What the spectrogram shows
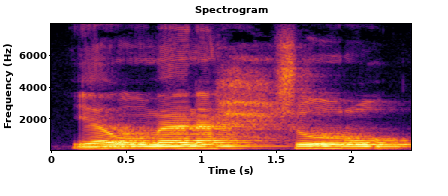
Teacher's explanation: ഹായിൻ്റെ ഉച്ചാരണം പ്രത്യേകം ശ്രദ്ധിക്കുക. തൊണ്ടയുടെ മധ്യമാണ് അതിൻ്റെ മഖ്റജ്.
